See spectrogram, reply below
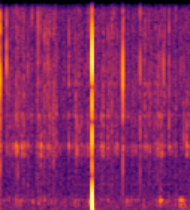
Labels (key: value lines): label: ambient
recorder: HydroMoth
